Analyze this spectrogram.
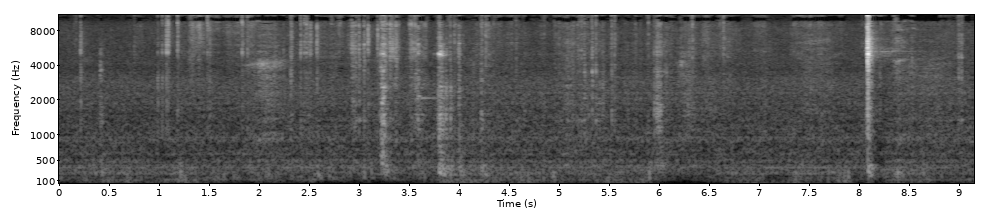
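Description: Metal clinks and knocks as the lower end of a new rear strut is pushed and worked onto its mounting stud. There are a few separate clicks, with the sharpest knock near the end.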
